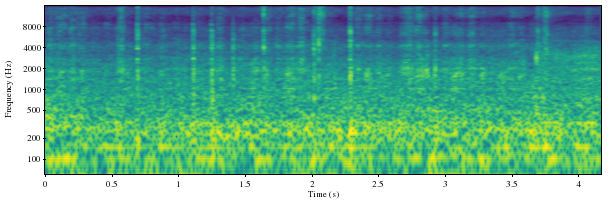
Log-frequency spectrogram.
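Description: Pen scratching steadily across paper while a working capital cycle formula is written out, a close, continuous dry scraping with small stroke bursts and no talk.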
